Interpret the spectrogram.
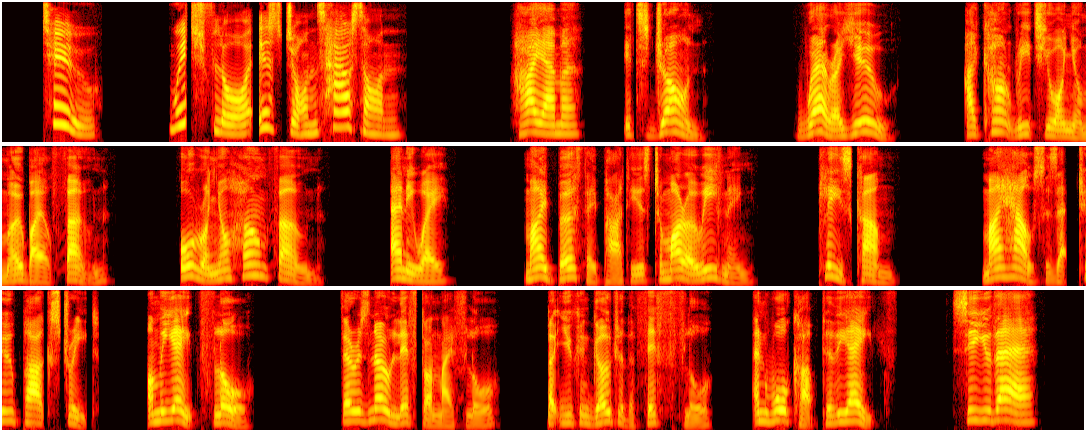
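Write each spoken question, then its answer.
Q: Which floor is John's house on?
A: The 8th floor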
